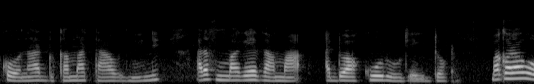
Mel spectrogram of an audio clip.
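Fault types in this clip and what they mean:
echo leak: a very faint, separate copy of the speech returns 391 ms late, likely past a far-end echo canceller; room reverb would smear instead.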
